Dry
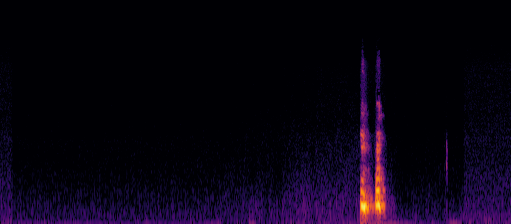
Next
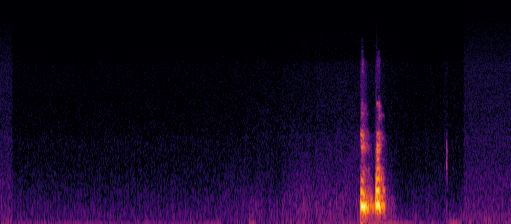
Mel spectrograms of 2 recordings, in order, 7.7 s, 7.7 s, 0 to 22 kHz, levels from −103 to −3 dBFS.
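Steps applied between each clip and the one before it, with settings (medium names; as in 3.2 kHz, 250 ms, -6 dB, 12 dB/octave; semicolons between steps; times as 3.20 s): compression, threshold -17 dBFS, peak gain reduction 6.5 dB; trim +8 dB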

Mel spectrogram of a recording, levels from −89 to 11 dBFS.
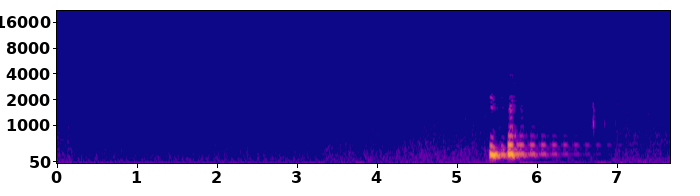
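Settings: spectral contrast enhancement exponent 1.7; band-passed feedback delay 137 ms, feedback 59%, band-pass 450 Hz, level -19.5 dB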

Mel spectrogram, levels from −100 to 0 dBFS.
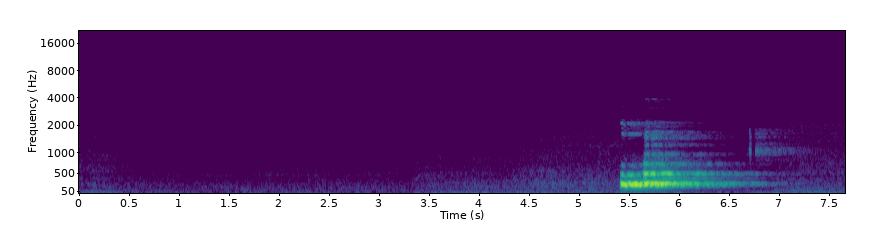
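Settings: reverberation RT60 1.3 s, pre-delay 53 ms, DRR -2.5 dB; trim -8.5 dB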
